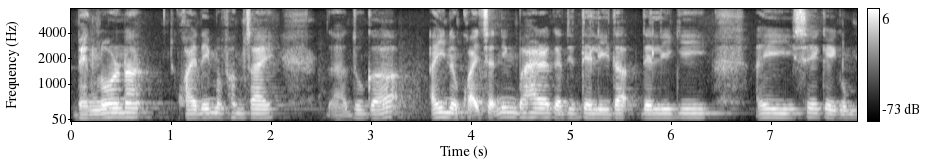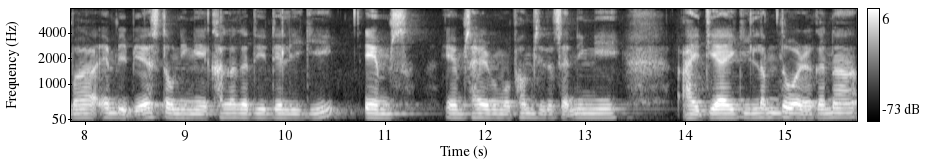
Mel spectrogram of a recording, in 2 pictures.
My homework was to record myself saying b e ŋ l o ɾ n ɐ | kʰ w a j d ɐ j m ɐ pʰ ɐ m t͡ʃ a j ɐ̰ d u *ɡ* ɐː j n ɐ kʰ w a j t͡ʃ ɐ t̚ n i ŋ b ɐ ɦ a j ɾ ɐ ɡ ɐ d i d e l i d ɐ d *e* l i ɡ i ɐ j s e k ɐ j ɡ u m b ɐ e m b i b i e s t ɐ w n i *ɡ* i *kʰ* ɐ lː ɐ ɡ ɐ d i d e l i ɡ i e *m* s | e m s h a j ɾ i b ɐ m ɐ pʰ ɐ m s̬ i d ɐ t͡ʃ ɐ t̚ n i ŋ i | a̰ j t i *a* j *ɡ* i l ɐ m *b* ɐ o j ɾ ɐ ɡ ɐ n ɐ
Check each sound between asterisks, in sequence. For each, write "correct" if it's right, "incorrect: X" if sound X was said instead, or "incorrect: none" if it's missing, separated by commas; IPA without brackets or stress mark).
correct, correct, incorrect: ŋ, correct, correct, correct, correct, incorrect: d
